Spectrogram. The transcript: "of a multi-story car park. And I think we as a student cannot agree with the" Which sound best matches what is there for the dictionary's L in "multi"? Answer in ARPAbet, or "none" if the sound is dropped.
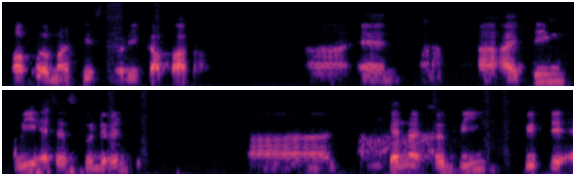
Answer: none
